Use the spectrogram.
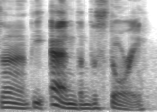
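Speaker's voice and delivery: usual speaking voice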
